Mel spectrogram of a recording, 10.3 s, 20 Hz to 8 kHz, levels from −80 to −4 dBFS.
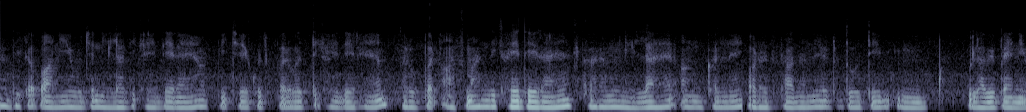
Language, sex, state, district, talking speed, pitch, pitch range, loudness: Hindi, male, Maharashtra, Nagpur, 240 wpm, 110 Hz, 105-115 Hz, -36 LUFS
